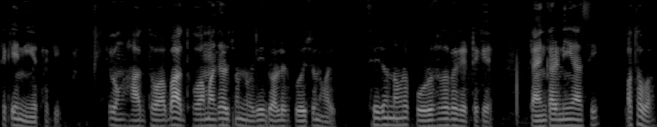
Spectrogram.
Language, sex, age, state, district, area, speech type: Bengali, male, 18-30, West Bengal, South 24 Parganas, rural, spontaneous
